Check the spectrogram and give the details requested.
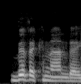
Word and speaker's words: Vivekananda: Vivekananda? Vivekananda, yeah.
